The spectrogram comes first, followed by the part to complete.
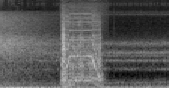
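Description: Mechanical sound effects for an animated motorized hatch opening: a low rumble under a steady hum, with one short servo-like whir about a second in that rises, holds and drops away within half a second.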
